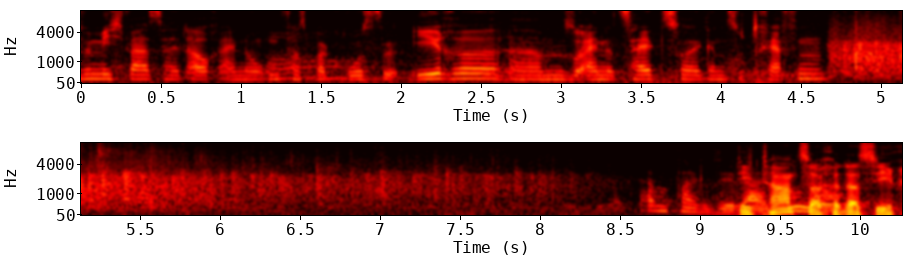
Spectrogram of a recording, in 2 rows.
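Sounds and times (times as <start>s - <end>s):
speech: 0.0s - 5.0s, 8.7s - 10.2s
audience applause: 4.7s - 9.6s.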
